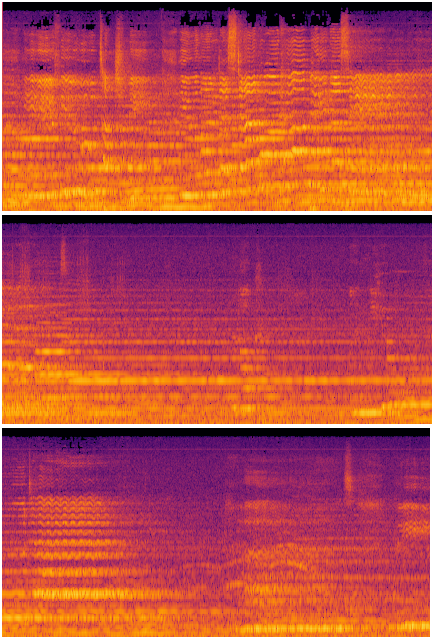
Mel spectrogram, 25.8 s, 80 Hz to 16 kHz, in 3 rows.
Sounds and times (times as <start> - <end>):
Opera: 0.0 - 25.7.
